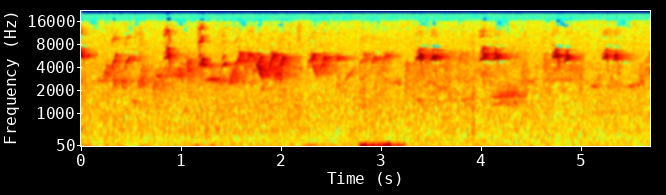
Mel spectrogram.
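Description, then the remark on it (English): Young Hawaiian creepers (alawi) give a steady stream of high, thin begging calls, repeated insistently in overlapping bursts, against a quiet forest background, as the fledglings follow their parents around the forest begging for food. “For the next few months, these keiki noisily follow their parents around the forest begging for food as they are learning to better forage for themselves.”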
